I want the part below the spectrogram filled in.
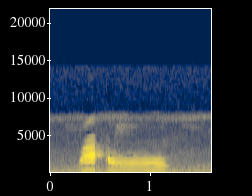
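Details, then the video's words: Talking parrot produces one short harmonic syllable followed by a longer steady nasal tone, resembling a meow, with low background hum. "Very cute parrot talking | Funny parrot talking video"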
